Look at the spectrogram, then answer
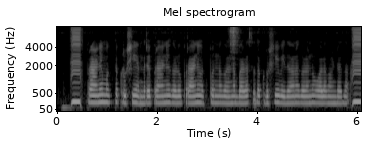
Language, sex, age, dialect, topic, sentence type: Kannada, female, 25-30, Central, agriculture, statement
